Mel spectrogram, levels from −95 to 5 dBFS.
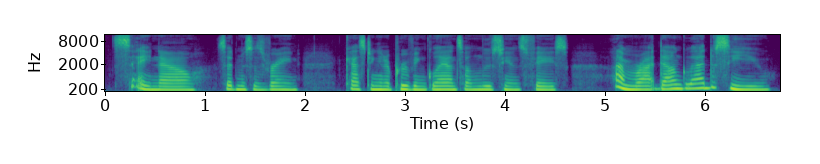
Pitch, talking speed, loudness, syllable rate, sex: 210 Hz, 170 wpm, -17 LUFS, 4.2 syllables/s, female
